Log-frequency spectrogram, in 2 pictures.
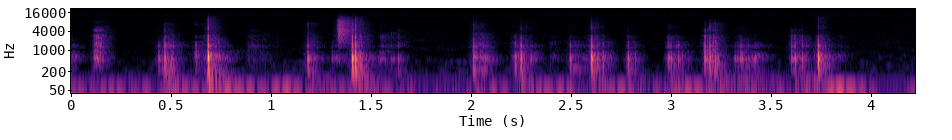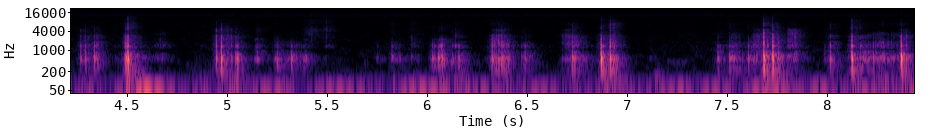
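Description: A small, solid closed hardcover book with a glossy cardboard cover is held in both hands while fingertips and nails tap and scratch its front cover. The result is a quick, irregular series of dry, crisp taps and short scratching strokes with almost no ring, centered in the midrange around 600 Hz.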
